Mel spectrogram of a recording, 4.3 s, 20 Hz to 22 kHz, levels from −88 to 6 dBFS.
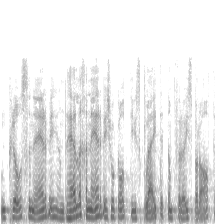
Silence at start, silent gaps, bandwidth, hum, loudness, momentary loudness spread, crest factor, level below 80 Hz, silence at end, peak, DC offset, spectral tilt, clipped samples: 0 s; none; 7.6 kHz; none; -36 LUFS; 6 LU; 18 dB; -68 dBFS; 0 s; -18 dBFS; under 0.1%; -7 dB/octave; under 0.1%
